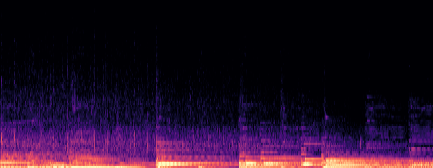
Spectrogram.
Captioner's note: audience applauding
